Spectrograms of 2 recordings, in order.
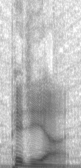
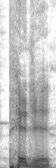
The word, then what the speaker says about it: Pidgeot: meta strategy called goats Pidgeot commonly mispronounced as pigeon like porky days mispronounced as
